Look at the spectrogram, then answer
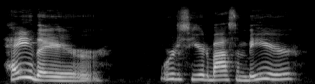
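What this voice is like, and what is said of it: Imitated Southern accent. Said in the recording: “did not realize they had Southern accents there ... why do people in Indiana have Southern accents?”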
